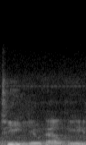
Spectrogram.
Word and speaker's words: tule: It's spelled T-U-L-E, so it looks like tool, but it's pronounced tule.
